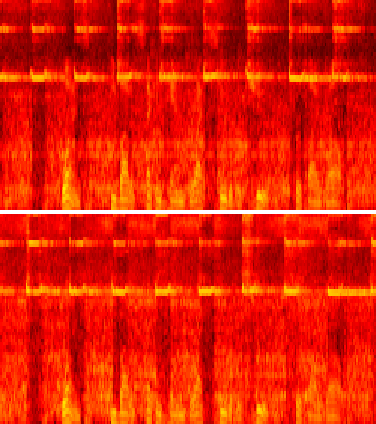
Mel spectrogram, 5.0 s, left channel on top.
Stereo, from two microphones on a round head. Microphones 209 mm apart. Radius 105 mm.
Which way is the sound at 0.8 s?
50° left (ahead or behind).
